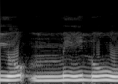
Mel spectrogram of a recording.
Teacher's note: حمزہ کو جزم ہے جھٹکے سے پڑھیں گے واو مد ہے نون کو 1 سیکنڈ کھینچنا ہے یؤمنو باللہ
